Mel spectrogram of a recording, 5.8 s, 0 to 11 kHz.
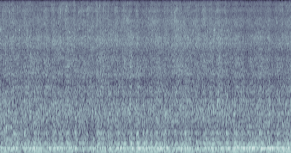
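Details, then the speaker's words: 1970 Pontiac LeMans 455 with a Quadrajet and a rebuilt transmission, which previously stalled when put in Drive or Reverse: a steady, even rumble that no longer stalls when put in gear. Normal engagement. "one more yeah but it doesn't stall when you put it in gear now that's true"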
